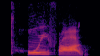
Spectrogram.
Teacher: not a real frog but a toy frog in this case we stress on the adjective toy a little more than on frog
